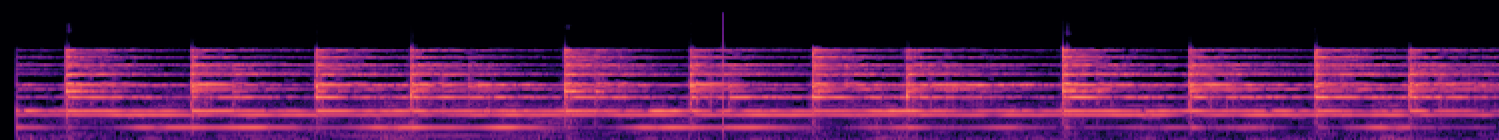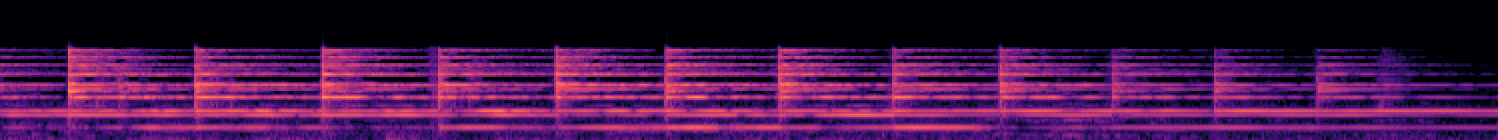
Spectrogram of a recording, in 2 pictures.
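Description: Church bell in a small village chapel's belfry tolling repeatedly, about one and a half strokes a second in a slightly uneven rhythm. The strokes fade and stop near the end.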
